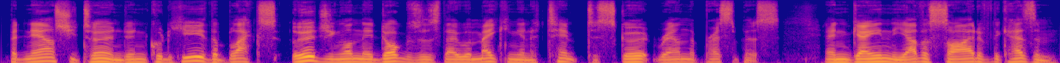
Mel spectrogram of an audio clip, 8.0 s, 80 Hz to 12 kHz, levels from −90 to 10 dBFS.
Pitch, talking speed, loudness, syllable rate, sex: 115 Hz, 240 wpm, -18 LUFS, 5.5 syllables/s, male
